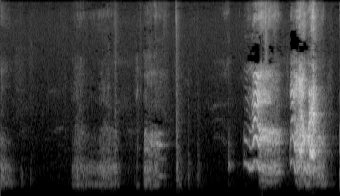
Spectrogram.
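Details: Neapolitan Mastiff x Pit Bull puppy facing its reflection in a mirror: a low, quiet rumbling growl, a few soft scuffs and snuffles, then two loud, harsh, drawn-out barks close together, indoors.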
